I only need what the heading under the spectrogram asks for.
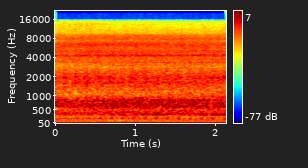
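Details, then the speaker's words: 2013 VW Jetta TDI idling after replacing its auxiliary fuel pump, which had whined when hot after long drives. Smooth, steady low diesel rumble with an even beat. Normal idle. "let's start her up oh there we go well that was less than ideal but i'm over it she's starting"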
